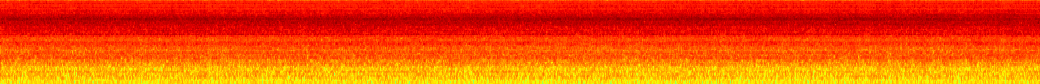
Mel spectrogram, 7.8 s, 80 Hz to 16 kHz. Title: Laser Assisted Root Canal on Upper Bicuspid #12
